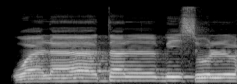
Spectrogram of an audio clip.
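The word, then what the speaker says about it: وَلَا تَلْبِسُوا: Nah, kita bacanya di sini wala talbisu ya. Kini panjangnya 2 harokat. Nah, panjang 2 harokat ini kalau kita berhenti di sini saja wala talbisu, la-nya 2 harokat, su-nya juga 2 harokat.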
